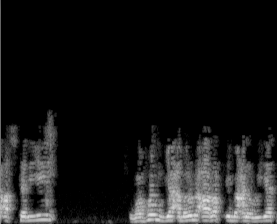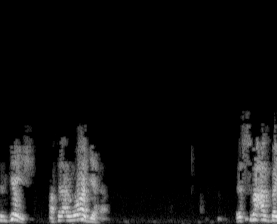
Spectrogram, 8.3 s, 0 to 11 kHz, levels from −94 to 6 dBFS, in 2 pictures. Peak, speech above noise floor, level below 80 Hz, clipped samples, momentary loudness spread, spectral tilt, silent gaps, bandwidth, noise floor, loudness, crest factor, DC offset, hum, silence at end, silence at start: 0 dBFS; 61 dB; -70 dBFS; under 0.1%; 11 LU; -11 dB/octave; none; 5 kHz; -77 dBFS; -17 LUFS; 18 dB; under 0.1%; none; 0 s; 0 s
